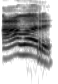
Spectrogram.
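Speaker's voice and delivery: आवर starting on an open vowel, no H; silent H. Shown as a demonstration. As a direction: model आवर as a teacher, beginning straight on आ. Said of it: "H की ध्वनि". (आवर को बिना ह की ध्वनि के, आ से शुरू करके)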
